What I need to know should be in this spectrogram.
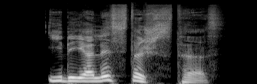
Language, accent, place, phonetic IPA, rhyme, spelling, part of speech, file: German, Germany, Berlin, [ideaˈlɪstɪʃstəs], -ɪstɪʃstəs, idealistischstes, adjective, De-idealistischstes.ogg
- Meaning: strong/mixed nominative/accusative neuter singular superlative degree of idealistisch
